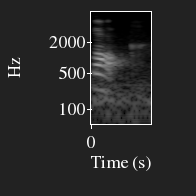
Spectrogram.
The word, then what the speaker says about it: fork: Đúng rồi, fork. Cái này đọc là fork. Đấy. Đấy, âm o dài này.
